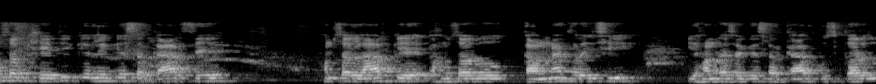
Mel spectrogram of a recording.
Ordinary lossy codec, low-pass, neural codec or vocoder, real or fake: none; 7.2 kHz; none; real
